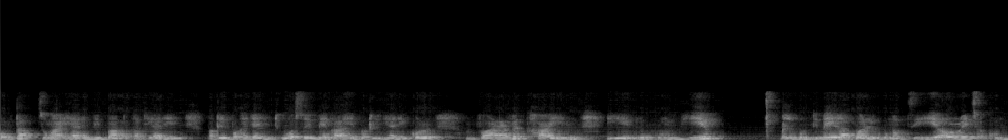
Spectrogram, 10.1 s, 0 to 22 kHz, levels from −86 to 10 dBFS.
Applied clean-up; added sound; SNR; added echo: neural separator model SepFormer DNS4.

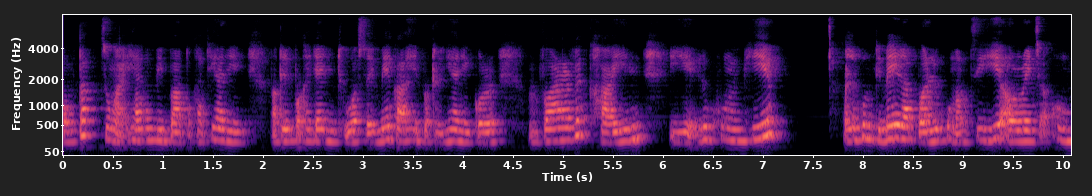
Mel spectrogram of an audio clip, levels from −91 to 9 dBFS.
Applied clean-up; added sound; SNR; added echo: neural mask model DeepFilterNet 3.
